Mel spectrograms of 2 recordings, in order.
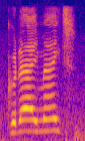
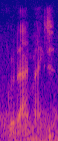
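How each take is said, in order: First: Loud, high Australian greeting; mock Australian. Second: Whispered Australian greeting; quiet Australian whisper. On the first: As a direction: shout it like a cheery Aussie. Greeting donor in Aussie style. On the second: Pretend. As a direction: breathe it out as a whisper. Repeats greeting.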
